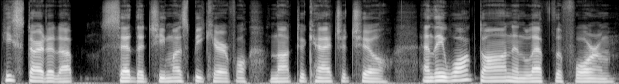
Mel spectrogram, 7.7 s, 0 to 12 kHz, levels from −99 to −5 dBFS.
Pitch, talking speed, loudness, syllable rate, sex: 130 Hz, 170 wpm, -17 LUFS, 4.0 syllables/s, male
